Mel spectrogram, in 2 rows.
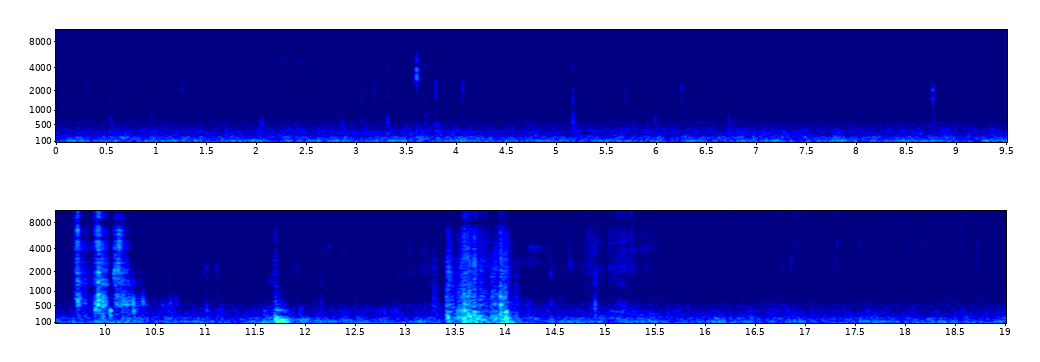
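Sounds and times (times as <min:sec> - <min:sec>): low steady hum: 0:00.0 - 0:19.0
handling rustle: 0:13.5 - 0:19.0.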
